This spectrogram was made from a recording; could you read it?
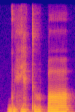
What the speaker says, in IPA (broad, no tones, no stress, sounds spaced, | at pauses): ɡ ṳ fʲ æ̤ tʼ o̤ ɓ ɑ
